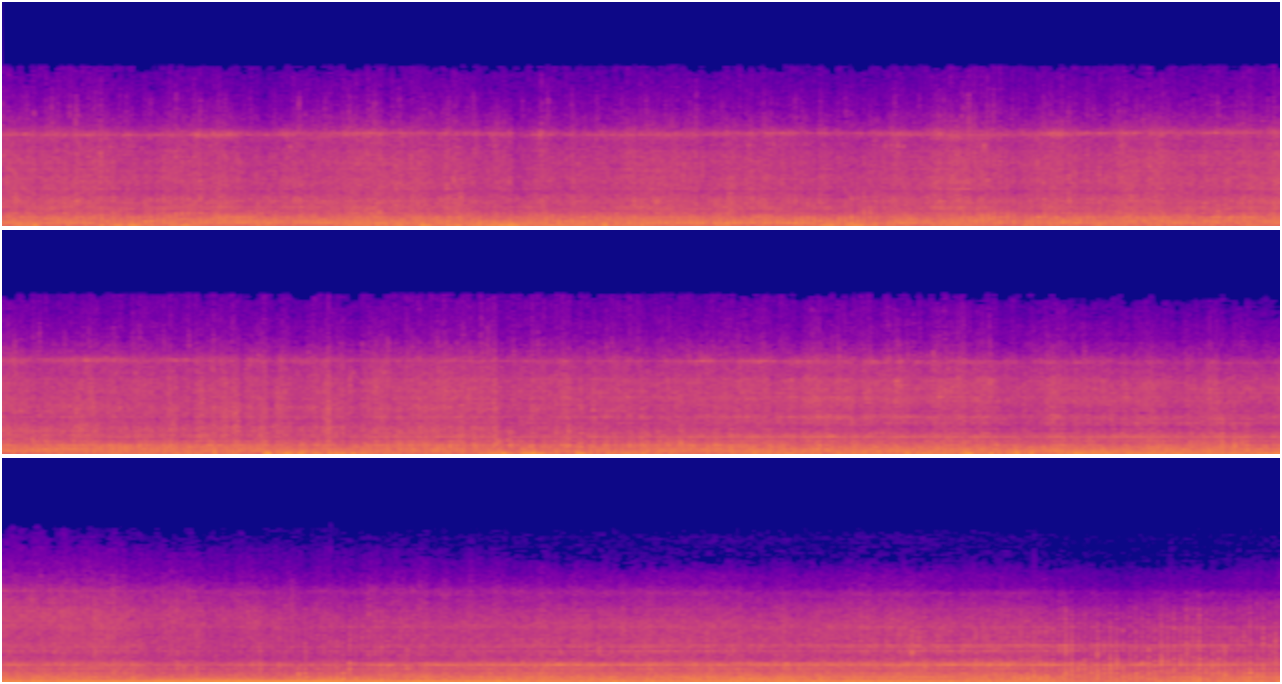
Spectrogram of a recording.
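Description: Police helicopter's rotor and turbine running loudly and steadily as it works a water bucket for firefighting. About two-thirds of the way in, a steady low hum joins it.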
